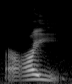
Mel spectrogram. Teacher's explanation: عین کی آواز حلق کے بیچ کے حصے سے آنی چاہیے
